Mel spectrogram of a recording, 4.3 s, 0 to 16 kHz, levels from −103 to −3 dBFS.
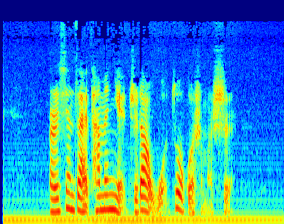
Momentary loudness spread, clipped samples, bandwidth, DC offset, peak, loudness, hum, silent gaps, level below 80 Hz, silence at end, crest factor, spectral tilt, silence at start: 22 LU; under 0.1%; 11.5 kHz; under 0.1%; -2 dBFS; -19 LUFS; 50 Hz at -35 dBFS; none; -38 dBFS; 0 s; 18 dB; -6.5 dB/octave; 0.05 s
